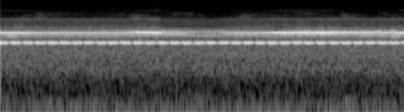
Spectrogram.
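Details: Bell cricket chirring as two high, sustained ringing tones, one above the other, with a gently fluctuating shimmer. The steady insect sound carries no other noises.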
